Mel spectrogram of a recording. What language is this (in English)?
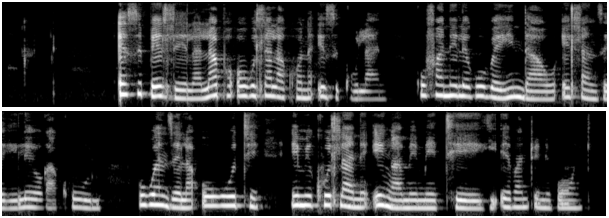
North Ndebele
